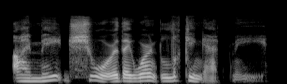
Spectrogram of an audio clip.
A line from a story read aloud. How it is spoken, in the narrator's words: Nynaeve muttered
